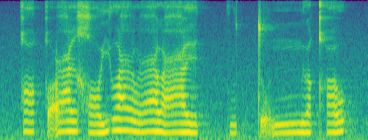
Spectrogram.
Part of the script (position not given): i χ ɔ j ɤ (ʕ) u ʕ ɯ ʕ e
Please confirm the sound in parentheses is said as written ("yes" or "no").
yes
